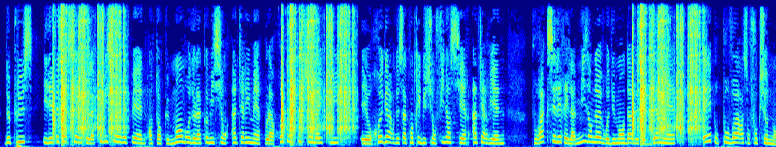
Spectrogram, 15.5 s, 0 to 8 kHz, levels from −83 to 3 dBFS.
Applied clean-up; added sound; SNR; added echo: none; Cutlery, silverware; -2 dB; none.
